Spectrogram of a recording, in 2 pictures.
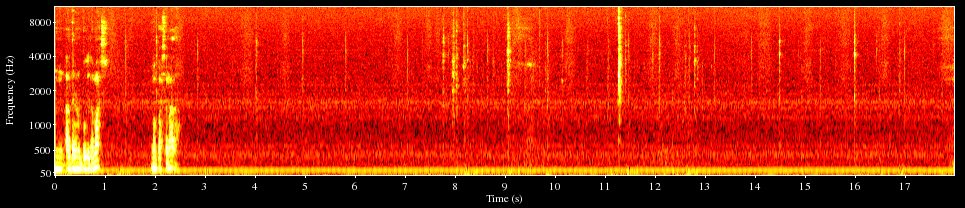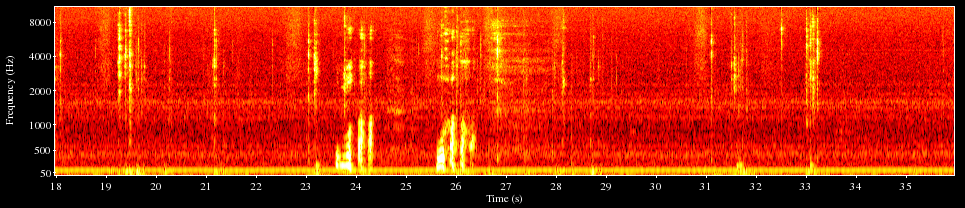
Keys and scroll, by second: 8.1 s, 11.3 s, 12.5 typing, 19.0-21.0 typing, 25.9 s, 27.9-28.6 typing, 31.6 shift+f, 32.9 typing.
